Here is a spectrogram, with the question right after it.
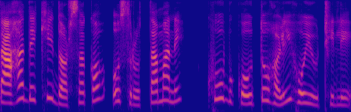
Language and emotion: Odia, neutral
